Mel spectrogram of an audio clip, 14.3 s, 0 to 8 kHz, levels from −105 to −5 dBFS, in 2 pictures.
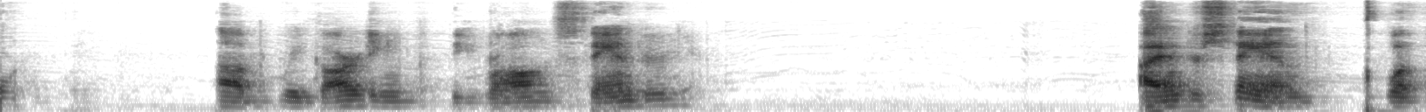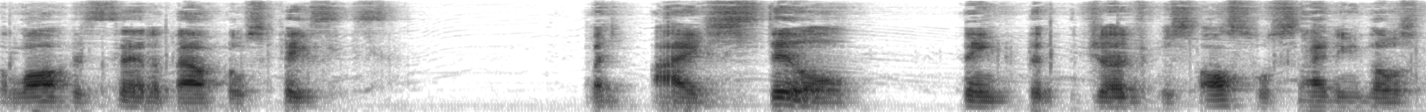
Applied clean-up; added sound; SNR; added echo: neural mask model DeepFilterNet 3.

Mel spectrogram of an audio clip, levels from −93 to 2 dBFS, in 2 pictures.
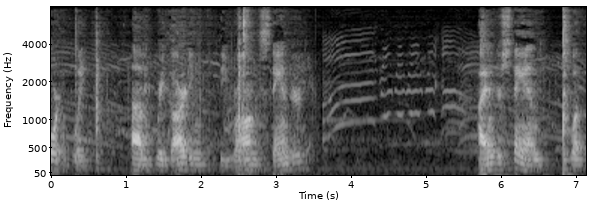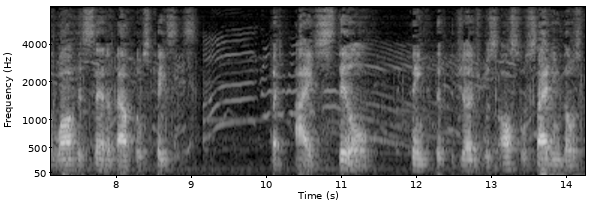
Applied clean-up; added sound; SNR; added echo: none; Cheering; 19 dB; reverberation time 0.2 s.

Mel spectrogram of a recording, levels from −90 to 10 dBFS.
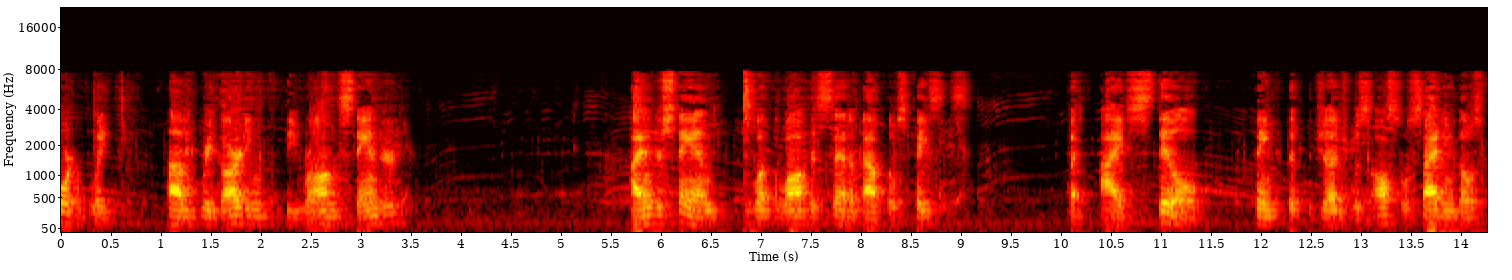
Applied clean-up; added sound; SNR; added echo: neural separator model SepFormer DNS4.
